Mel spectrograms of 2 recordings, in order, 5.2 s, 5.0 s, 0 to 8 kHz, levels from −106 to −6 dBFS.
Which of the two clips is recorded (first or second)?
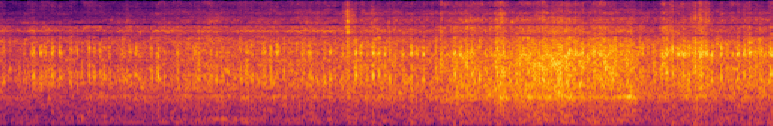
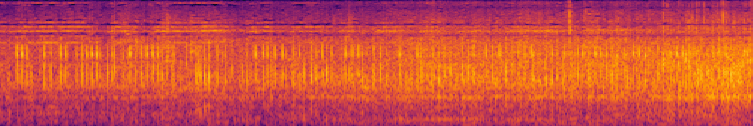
second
